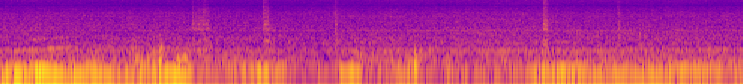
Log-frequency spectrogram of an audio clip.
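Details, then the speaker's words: Toyota Avanza Veloz automatic, brake noise complaint, slow roll with light throttle then braking: scattered, irregular clunks over low road rumble; warped front disc and loose caliper guide pins. "Nah sekarang bunyinya Seperti apa ini saya enggak pakai subtitle karena bukan Di jalan umum sekarang kita cek bunyinya ini saat saya rem ya"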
